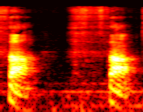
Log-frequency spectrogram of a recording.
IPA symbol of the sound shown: θ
